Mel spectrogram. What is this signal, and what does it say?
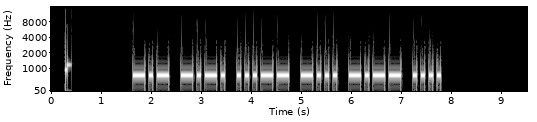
Morse code, heard as a keyed tone, about 15 wpm, 700 Hz. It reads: KC3BYH
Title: USA Call Signs 15wpm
